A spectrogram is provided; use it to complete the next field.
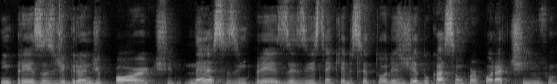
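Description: High-pitched for a man, this male voice has a dark, mellow tone, ordinary pitch variation and a moderate pace. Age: 30s. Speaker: professor. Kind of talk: interview.

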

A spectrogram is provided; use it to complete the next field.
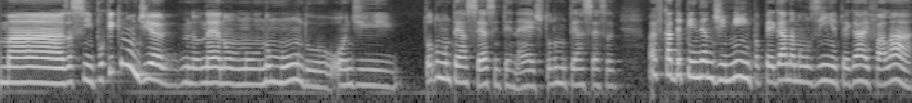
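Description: A woman talks at a moderate pace in a normal speaking voice. Her pitch is medium and varies in an ordinary way. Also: very clean recording, silent background. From Brazil, moved around São Paulo state and Macaé. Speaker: skateboarder. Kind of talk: casual interview.

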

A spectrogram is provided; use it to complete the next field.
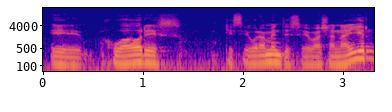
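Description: A man speaks in a somewhat breathy voice. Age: 20s. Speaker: sports radio panelist. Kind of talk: casual sports talk radio.

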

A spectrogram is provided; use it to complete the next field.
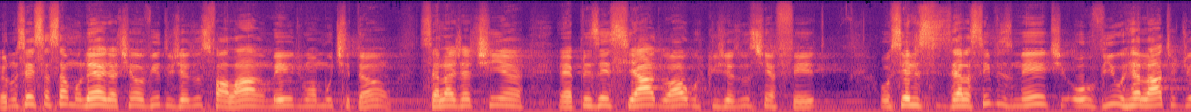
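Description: Here a man talks at a very fast pace. His pitch is high and his intonation fairly even. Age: 30s. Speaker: lay preacher. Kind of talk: sermon. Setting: church.

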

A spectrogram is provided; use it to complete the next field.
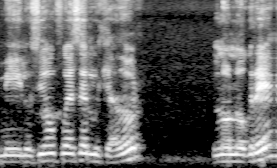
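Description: Rather unhurried speech with noticeable background noise. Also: man. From northern Mexico, Ciudad Juárez, Chihuahua. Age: 70s. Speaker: retired pro wrestler. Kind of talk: interview.

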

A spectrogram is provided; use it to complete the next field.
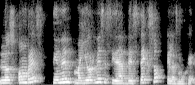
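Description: With lively intonation, a woman talks in a high pitch. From Sonora, Mexico. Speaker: podcast host. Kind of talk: casual chat; reading aloud.

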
